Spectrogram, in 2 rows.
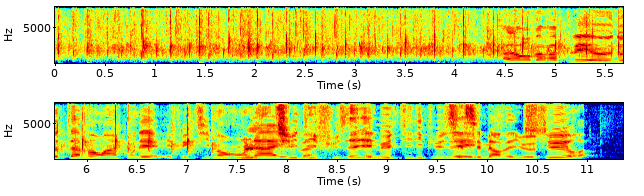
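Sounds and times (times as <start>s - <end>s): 
audience applause: 0.0s - 8.5s
speech: 4.5s - 11.1s.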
